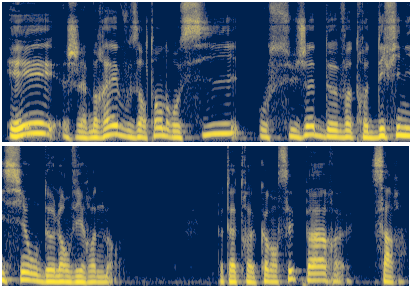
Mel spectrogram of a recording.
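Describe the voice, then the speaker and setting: Mellow-voiced man hosting a podcast. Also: on the high side. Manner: measured, formal questioning. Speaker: podcast host. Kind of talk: academic interview.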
